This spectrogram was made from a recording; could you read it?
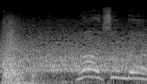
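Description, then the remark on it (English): A heavy body slams onto a wrestling mat with a deep, booming thud right at the start as The Rock knocks Samoa Joe down, followed by voices and crowd noise carrying on underneath. “knocks him down again.”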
